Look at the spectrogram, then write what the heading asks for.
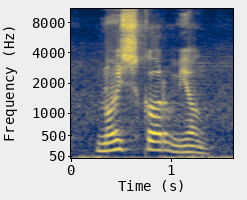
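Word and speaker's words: নৈষ্কর্ম্যং: উচ্চারণটা কেমন হবে অনারম্ভান ঠিক আছে অনারম্ভান এরপর নৈষ্করমিয়ং এর উচ্চারণটা কেমন হবে নৈষ্কর্মিয়ং অর্থাৎ আমরা এখানে মূর্ধনস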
